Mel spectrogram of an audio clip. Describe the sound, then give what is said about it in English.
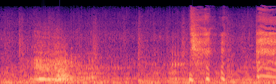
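A lion's low, rumbling growl swells, followed by a few shorter snarling bursts over a steady hiss of rain-like background noise. “My fingers curled around the whip, ready to disarm and take Lightfoot hostage, until I heard the low growl.”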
